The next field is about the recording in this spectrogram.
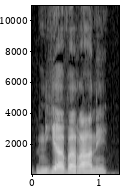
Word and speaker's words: Niavarani: Ja, steht ihm äh, Michael Niavarani, so spricht man aus.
